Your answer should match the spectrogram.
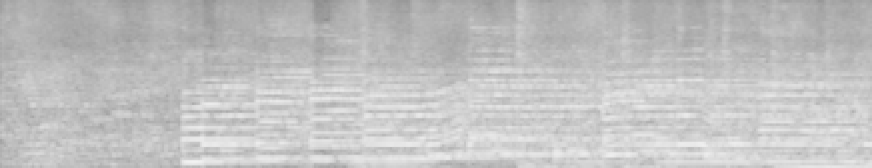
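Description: A Hawaiian tune played on an electric steel guitar with acoustic guitar accompaniment. Notes ring softly at first. About a second and a half in, the playing comes in louder with chords and notes sliding upward under the steel bar.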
